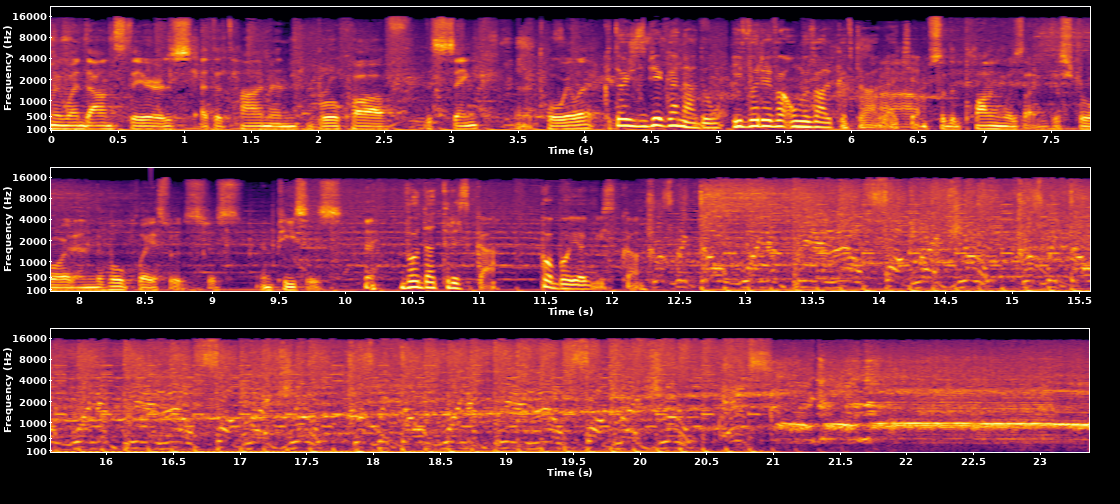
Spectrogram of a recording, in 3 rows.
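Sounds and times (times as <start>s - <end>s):
speech: 0.0s - 16.1s
crowd screaming and yelling in a brawl: 12.4s - 23.3s.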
